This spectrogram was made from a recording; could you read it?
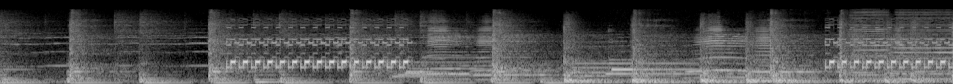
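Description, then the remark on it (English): A telephone bell rings in loud, rapid trilling bursts, one early and another near the end, over a busy, punchy musical backing with sharp hits. No one speaks. “My phone had been ringing off the hook for what seemed like an hour.”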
